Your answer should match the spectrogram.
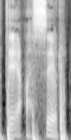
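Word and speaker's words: te'aser (תעשר): En la Torah, cuando se habla de este tema, dice la palabra te'aser.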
